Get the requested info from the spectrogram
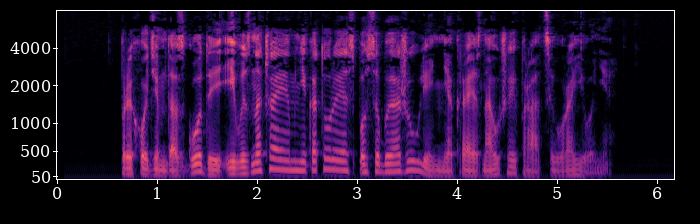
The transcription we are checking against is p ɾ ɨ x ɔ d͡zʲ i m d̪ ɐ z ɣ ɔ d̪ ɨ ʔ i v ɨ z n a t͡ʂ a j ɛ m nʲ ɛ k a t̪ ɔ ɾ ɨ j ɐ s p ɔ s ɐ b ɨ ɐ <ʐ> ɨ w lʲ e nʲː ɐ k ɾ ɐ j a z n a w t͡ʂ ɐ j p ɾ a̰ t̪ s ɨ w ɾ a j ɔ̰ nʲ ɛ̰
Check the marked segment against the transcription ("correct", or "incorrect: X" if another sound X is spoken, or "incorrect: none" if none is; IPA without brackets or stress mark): correct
